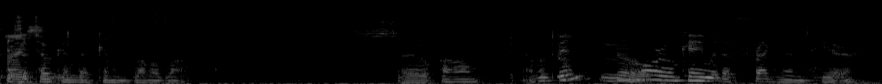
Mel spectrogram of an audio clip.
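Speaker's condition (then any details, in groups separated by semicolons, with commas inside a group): No condition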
